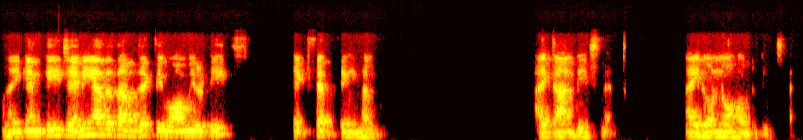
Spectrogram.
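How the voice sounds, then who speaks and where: A man's voice: medium pitch, fairly even intonation, moderate pace, long pauses, darkish tone, highs cut off. A man, a Tamil speaker, giving a casual online revision class, chatty and self-mocking. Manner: chatty, mixes in Sinhala, laughs at himself. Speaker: tutor. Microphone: video call.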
